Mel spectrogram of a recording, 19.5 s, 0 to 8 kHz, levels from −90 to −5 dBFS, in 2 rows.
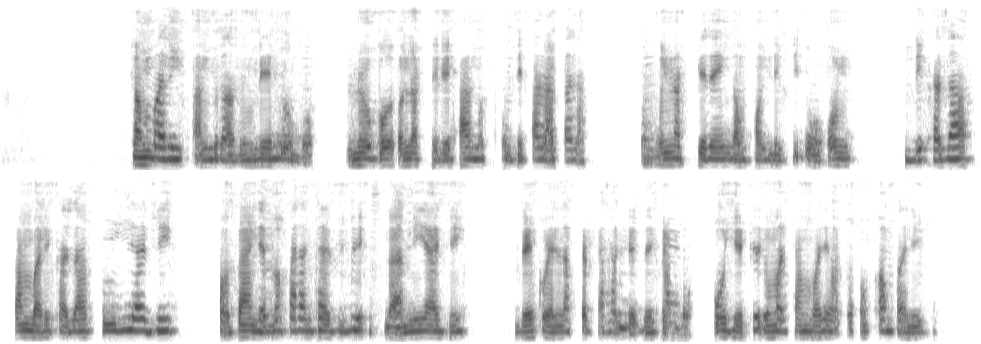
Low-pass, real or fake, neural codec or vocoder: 7.2 kHz; fake; codec, 44.1 kHz, 1.7 kbps, Pupu-Codec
